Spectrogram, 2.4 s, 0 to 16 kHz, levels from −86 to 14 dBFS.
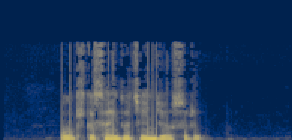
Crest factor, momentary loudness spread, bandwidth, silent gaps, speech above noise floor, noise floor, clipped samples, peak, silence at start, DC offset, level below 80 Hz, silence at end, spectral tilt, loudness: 12 dB; 11 LU; 11.5 kHz; none; 47 dB; -58 dBFS; under 0.1%; 0 dBFS; 0.5 s; under 0.1%; -36 dBFS; 0.75 s; -6 dB/octave; -11 LUFS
